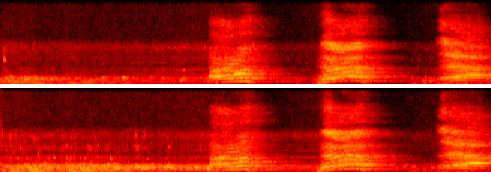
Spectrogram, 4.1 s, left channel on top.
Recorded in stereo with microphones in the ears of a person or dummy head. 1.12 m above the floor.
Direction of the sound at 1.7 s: 45° left (ahead or behind).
